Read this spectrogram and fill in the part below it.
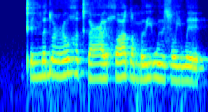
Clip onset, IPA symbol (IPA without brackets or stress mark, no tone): kʼ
